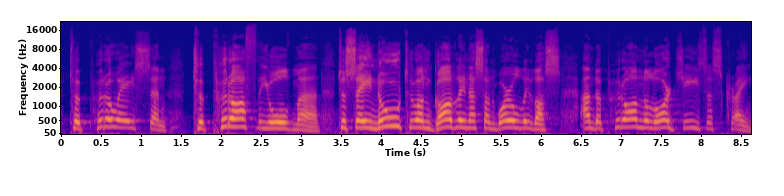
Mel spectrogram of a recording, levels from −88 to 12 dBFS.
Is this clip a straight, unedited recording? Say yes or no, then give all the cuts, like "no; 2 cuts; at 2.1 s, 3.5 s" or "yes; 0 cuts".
yes; 0 cuts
